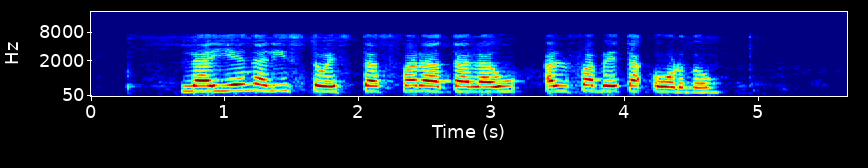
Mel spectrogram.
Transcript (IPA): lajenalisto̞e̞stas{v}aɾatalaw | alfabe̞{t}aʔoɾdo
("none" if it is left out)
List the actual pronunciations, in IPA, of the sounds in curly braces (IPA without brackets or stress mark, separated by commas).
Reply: f, t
